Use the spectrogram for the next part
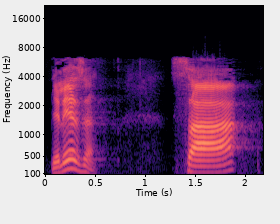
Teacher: Então, separei o A e o I, é o hiato.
